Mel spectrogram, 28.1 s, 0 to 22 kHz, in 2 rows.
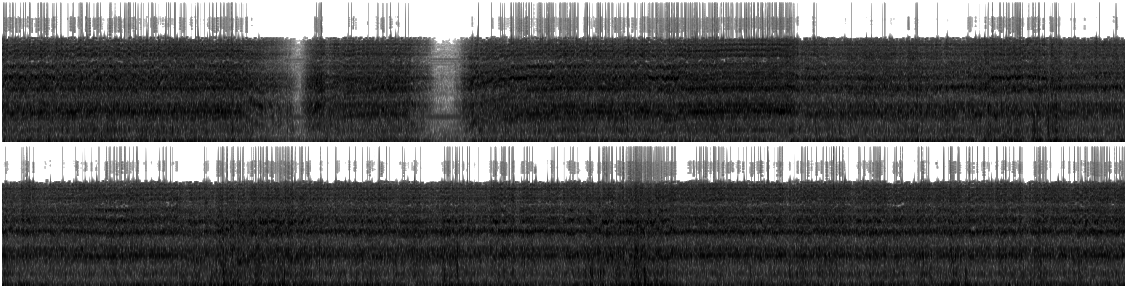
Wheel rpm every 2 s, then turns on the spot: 200, 150, 120, 180, 220, 210, 220, 230, 220, 230, 230, 240, 230, 230.
4-6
